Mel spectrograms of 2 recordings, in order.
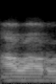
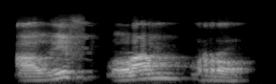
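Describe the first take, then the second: First: The letters are read as short voweled syllables. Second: The letters are read as their full names. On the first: The speaker calls it wrong. "alaro salah" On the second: The speaker calls it right. "dibaca sesuai dengan lafal hurufnya masing-masing"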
